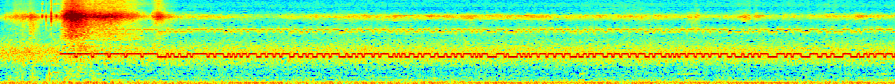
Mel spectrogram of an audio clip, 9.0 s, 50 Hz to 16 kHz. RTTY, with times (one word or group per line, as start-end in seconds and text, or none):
2.1-3.2 4082
3.6-4.4 487
4.5-5.7 693611
5.9-7.3 0177617
7.5-8.5 9989
8.7-9.0 …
